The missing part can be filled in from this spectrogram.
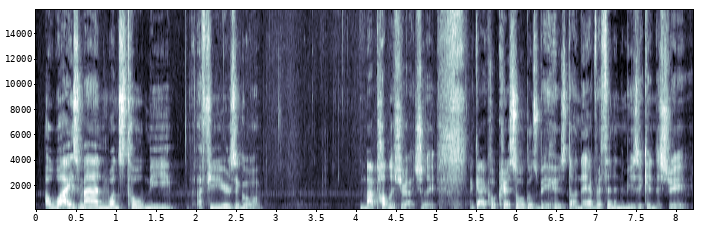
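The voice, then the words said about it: Scottish accent. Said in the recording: “you've got a Scottish accent”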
